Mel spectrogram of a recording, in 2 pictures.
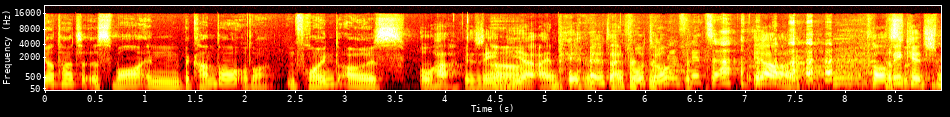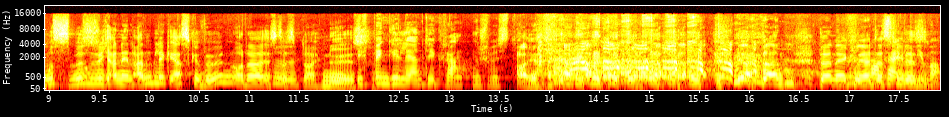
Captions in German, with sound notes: es war ein Bekannter oder ein Freund aus ... Oha! Wir sehen hier ein Bild, ein Foto. Wie ein Flitzer. (Lachen) Frau Vekic, müssen Sie sich an den Anblick erst gewöhnen? Nö, ich bin gelernte Krankenschwester. Ah ja. (Lachen) Ja dann erklärt das vieles.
